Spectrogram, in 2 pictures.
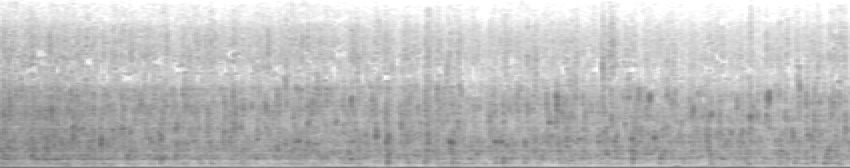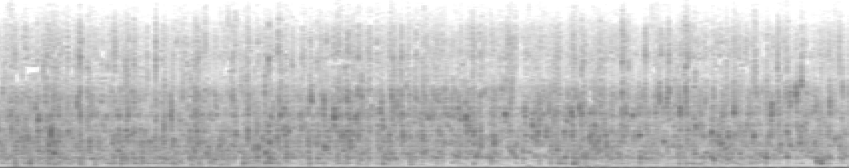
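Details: Commercial sewage ejector pump after repair, rotted galvanized discharge pipe replaced with PVC and Fernco couplings: steady low hum under a constant rush of water as the pit drains, no rattling or grinding; normal operation.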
